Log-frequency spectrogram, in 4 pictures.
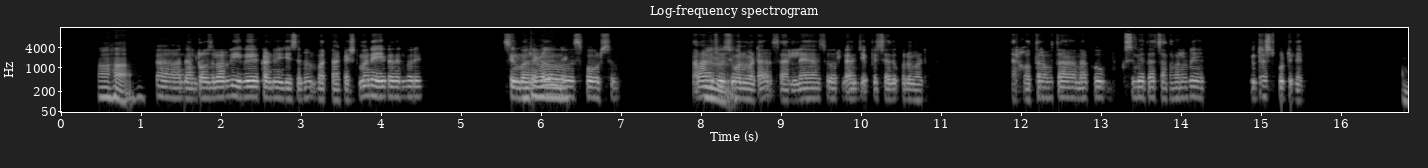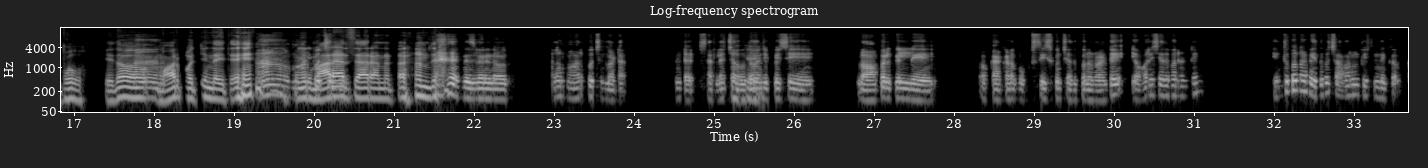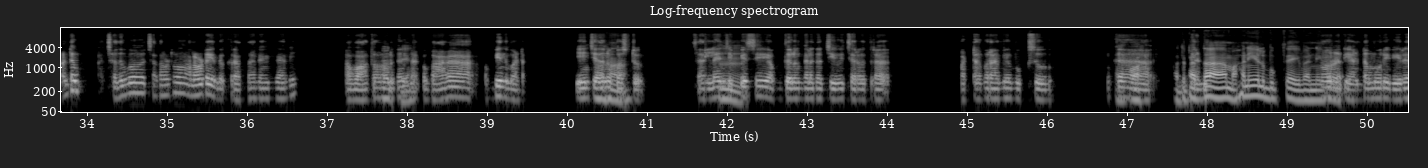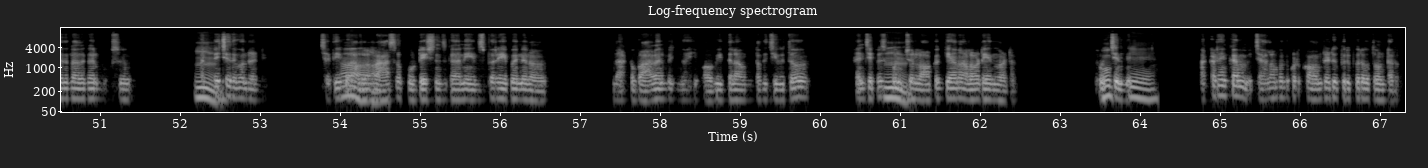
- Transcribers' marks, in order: in English: "కంటిన్యూ"; in English: "బుక్స్"; in English: "ఇంట్రెస్ట్"; laughing while speaking: "మీరు మారారు సార్ అన్నట్టు ఉంది"; chuckle; in English: "బుక్స్"; in English: "ఫస్ట్"; in English: "కొటేషన్స్"; in English: "ఇన్స్పైర్"; in English: "కాంపిటేటివ్ ప్రిపేర్"
- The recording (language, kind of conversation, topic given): Telugu, podcast, మీ జీవితంలో తీసుకున్న ఒక పెద్ద నిర్ణయం గురించి చెప్పగలరా?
